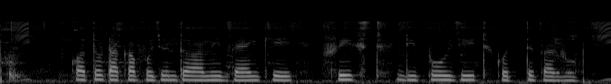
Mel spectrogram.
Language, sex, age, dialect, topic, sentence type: Bengali, female, <18, Rajbangshi, banking, question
